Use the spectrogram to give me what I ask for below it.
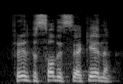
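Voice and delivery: ordinary talk, nothing marked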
